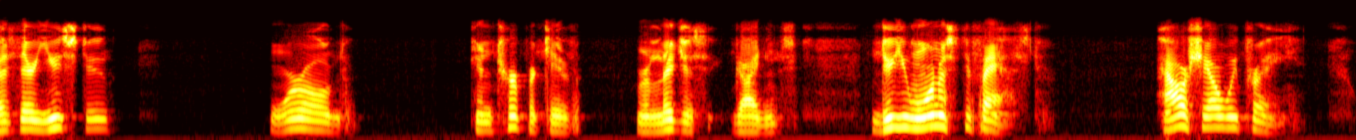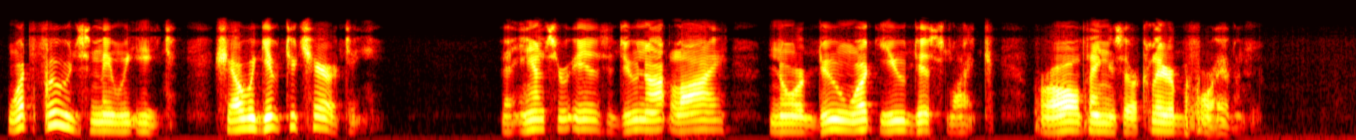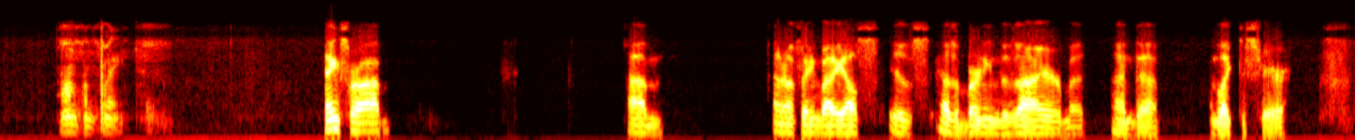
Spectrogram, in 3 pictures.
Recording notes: ACIM Daily TEXT Conference Call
